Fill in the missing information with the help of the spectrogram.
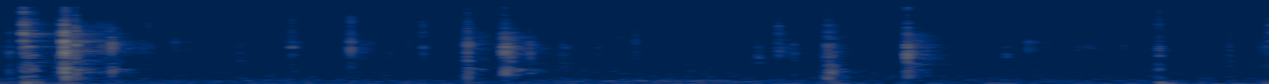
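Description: A metal utility knife blade scrapes and shaves the surface of a solid oval white bar of soap, soft and dry, held in the hand. Eight crisp, dry scraping crackles ring out, bright and high-pitched and each dying away almost at once, over a quiet background.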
